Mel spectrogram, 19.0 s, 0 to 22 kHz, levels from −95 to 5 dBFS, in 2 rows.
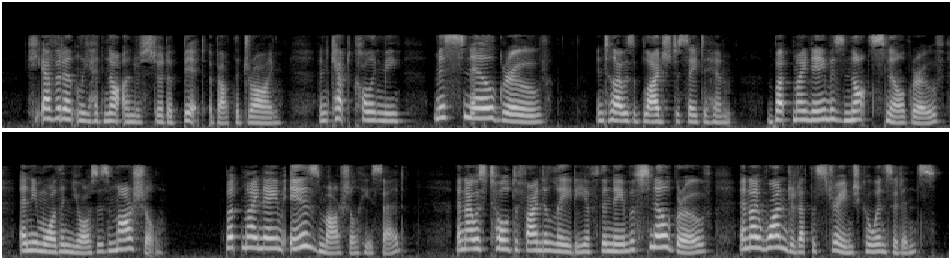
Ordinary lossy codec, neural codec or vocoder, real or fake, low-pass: MP3, 48 kbps; none; real; 7.2 kHz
